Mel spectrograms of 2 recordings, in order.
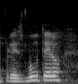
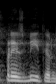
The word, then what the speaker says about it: presbítero: Algunos lo pronuncian presbútero, pero en español es presbítero, el presbiterio de la iglesia.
